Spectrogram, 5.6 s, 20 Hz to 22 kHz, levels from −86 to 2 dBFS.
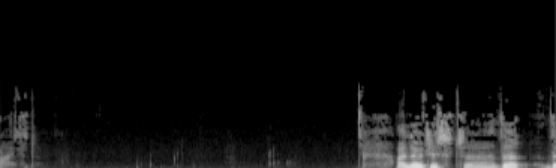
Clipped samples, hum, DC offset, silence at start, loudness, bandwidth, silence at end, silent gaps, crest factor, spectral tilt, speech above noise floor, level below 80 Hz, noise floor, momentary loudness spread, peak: under 0.1%; none; under 0.1%; 0 s; -20 LUFS; 10.5 kHz; 0 s; none; 22 dB; -6.5 dB/octave; 50 dB; -66 dBFS; -70 dBFS; 24 LU; -4 dBFS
